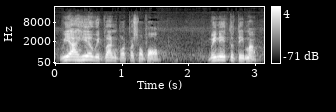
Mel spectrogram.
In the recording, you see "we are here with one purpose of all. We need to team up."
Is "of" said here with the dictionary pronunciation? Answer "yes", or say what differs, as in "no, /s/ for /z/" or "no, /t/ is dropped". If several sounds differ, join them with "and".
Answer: no, /p/ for /v/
